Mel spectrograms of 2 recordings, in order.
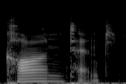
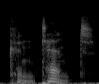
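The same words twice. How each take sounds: First: Content said KON-tent, short O, stress on the first syllable; noun content. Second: Content with a schwa, kun-TENT, stress on the second syllable; schwa con. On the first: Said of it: "If the first syllable was emphasized, like in the noun". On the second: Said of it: "let's have a look at content, the adjective". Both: Shown as a demonstration.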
